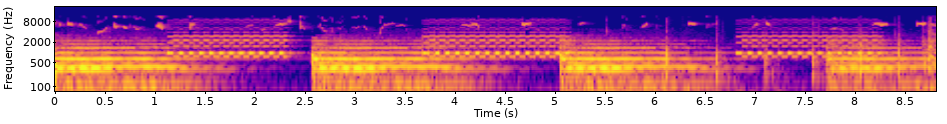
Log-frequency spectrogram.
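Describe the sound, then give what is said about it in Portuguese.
An intercom rings in a house at midday, a bright electronic trilling tone that repeats in a steady cycle about every two and a half seconds, loud and alone with no talk. “ao meio-dia, toca o interfone na casa de Dona Cida.”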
